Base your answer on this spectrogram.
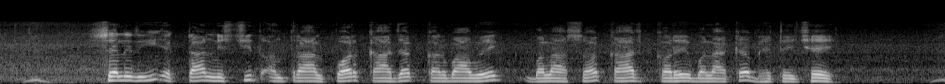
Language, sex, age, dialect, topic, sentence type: Maithili, male, 31-35, Bajjika, banking, statement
